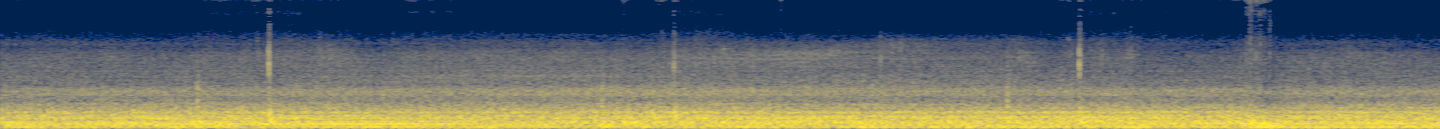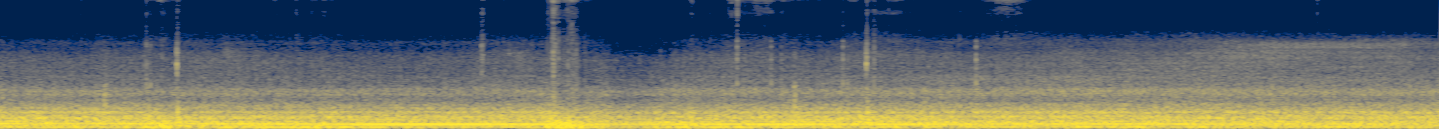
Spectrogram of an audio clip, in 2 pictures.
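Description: Steady low rumble of a car's engine and tyres on a wet road, heard from inside the moving car's cabin, with a few brief knocks.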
